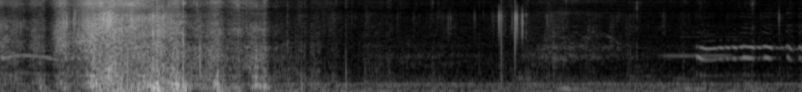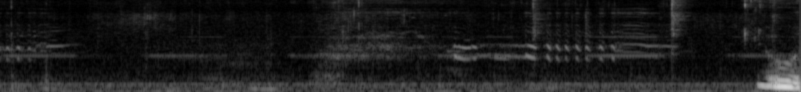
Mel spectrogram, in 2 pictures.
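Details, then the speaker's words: Recording of a female patient's lungs at a doctor's office, wheezing again, possibly after the walk there: thin, high whistling tones over two breaths from narrowed airways. "sorry I'm just listening to recording her lungs cuz it's weezing again I just want to hear the sound"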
